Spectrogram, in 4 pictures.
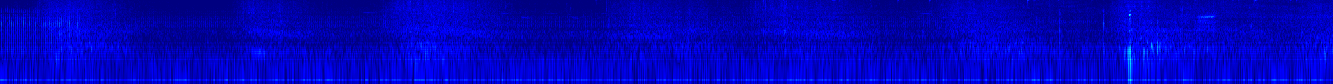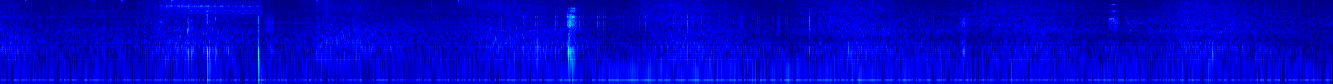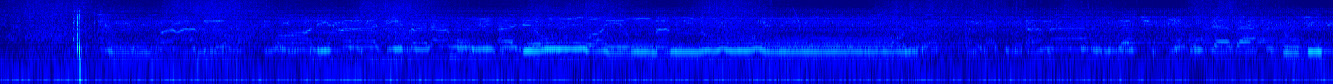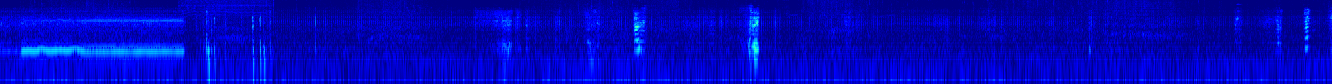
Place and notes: Radios on the Vltava beach
Radios on the Smíchov beach near Železniční most are being re-tuned in realtime according to sounds of Vltava - Moldau. Underwater sonic landscapes and waves of local boats turn potentiometers of radios. Small radio speakers bring to the river valley voices from very far away…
